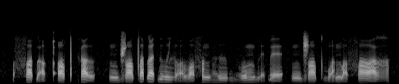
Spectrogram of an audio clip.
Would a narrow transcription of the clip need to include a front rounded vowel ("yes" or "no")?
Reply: no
